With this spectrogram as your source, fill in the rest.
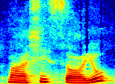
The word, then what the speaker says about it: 맛있어요: One more thing to note, if shiot and sang-shiot are followed by the vowel e, they become sh in pronunciation, like our previous example, 맛있어요, and another example, 아저씨, which means old man.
